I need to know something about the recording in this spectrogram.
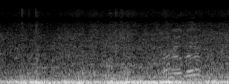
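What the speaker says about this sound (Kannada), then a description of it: "ಆ್ಯಂಡ್ ಅಲ್ಲಿಂದ ಜೀಪ್ ರೈಡ್ ಶುರು ಆಯಿತು ನೋಡಿ." A jeep starts a ride along a rough trekking road toward Kodachadri, its engine a steady low rumble with wind and road noise throughout, fairly loud and continuous, with faint voices underneath.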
